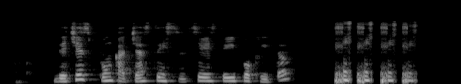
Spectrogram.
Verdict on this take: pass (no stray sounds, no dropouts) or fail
fail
